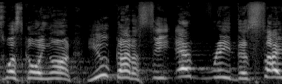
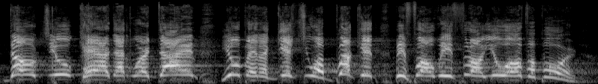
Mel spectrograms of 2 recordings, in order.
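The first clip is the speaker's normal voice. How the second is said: put-on rough, high, frantic, freaked-out yell; 6 semitones higher, 5 dB louder than usual. Retelling the disciples waking the sleeping Jesus: retelling the disciples yelling. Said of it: "And they yelled at him".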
